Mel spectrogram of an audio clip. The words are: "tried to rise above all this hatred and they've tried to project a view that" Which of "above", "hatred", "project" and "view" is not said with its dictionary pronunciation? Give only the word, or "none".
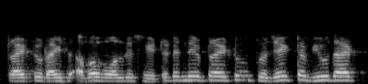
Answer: hatred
